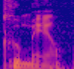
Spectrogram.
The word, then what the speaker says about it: Kumail: No, K-A-M-I-L. – K-A-M-I-L? – Yeah. Oh, no. K-U-M-A-I-L. Sorry. – I knew there was K-U- a U in there. – Kumail. – K-U-M-A-I-L.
